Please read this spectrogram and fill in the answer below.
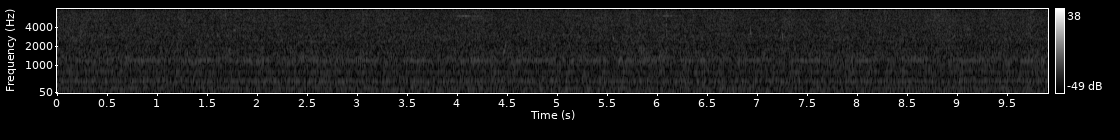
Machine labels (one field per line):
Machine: pump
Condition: normal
